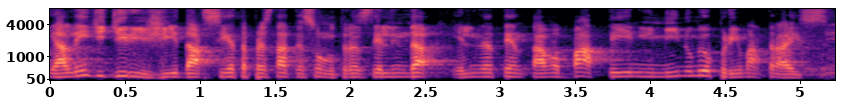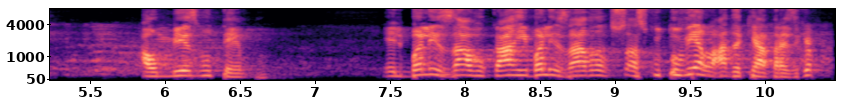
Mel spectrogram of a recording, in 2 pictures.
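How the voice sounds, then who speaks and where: A Brazilian man with a Brazilian Portuguese accent doing stand-up comedy and telling an animated story on a live stage, with exaggerated exclamations and acted-out scenes. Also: high-pitched, slight background noise. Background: faint audience laughter.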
